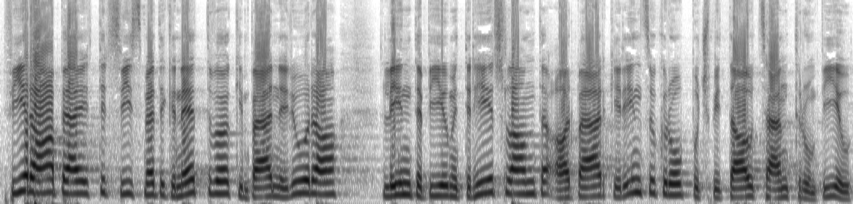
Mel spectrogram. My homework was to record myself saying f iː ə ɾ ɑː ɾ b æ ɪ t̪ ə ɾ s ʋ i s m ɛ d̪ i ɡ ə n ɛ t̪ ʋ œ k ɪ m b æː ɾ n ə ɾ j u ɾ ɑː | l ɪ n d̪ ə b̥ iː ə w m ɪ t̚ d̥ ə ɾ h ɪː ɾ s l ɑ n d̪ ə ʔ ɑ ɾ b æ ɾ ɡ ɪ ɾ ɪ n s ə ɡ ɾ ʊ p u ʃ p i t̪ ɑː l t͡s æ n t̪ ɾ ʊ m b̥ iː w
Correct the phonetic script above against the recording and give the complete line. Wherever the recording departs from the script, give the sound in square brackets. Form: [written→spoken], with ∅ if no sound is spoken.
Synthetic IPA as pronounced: f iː ə ɾ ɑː ɾ b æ ɪ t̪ ə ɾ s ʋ i s m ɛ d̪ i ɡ ə n ɛ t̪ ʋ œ k ɪ m b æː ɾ n ə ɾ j u ɾ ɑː | l ɪ n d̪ ə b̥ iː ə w m ɪ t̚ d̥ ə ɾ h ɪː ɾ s l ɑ n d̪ ə ʔ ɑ ɾ b æ ɾ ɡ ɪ ɾ ɪ n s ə ɡ ɾ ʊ p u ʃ p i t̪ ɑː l t͡s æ n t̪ ɾ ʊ m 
